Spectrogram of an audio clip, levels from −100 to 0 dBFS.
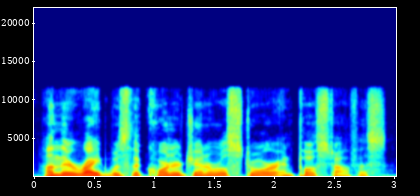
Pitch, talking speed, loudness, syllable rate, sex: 130 Hz, 220 wpm, -20 LUFS, 6.1 syllables/s, male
